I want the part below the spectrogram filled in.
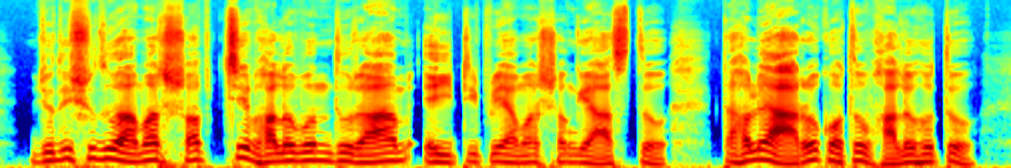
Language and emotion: Bengali, sad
